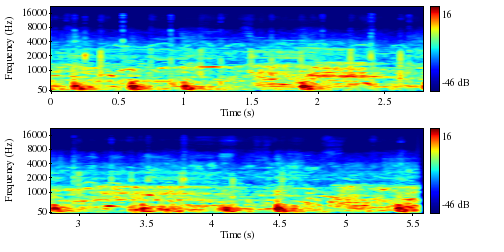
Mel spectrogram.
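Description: A large crowd of fans chants and sings loudly in an open stadium.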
